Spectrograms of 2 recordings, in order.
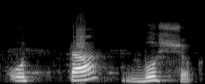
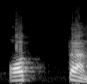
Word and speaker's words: অত্যাবশ্যক: অত্যাবশ্যক কি? অত্তা না, ও, ও হয়ে গেছে। মানে আমরা ওই যে কথা বলছিলাম 5 নম্বর নিয়ে, সংবৃত উচ্চারণ হয়েছে, ও এর মতো উচ্চারিত হয়েছে।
